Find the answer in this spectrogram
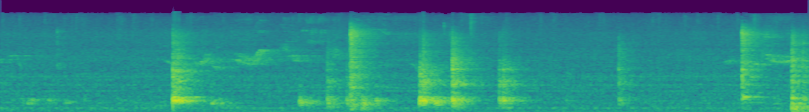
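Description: A wooden spatula knocking and scraping against a blender jar as thick blended chili is poured out into a pot. The knocks come at irregular intervals: the first and loudest about two seconds in, a cluster a few seconds later, and one more near the end.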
